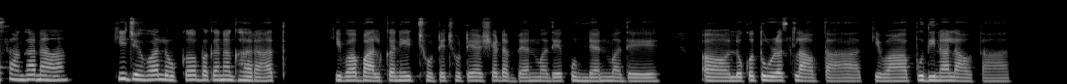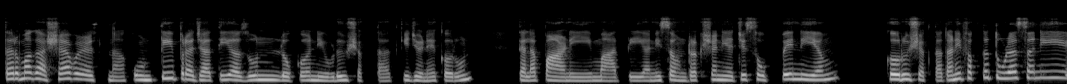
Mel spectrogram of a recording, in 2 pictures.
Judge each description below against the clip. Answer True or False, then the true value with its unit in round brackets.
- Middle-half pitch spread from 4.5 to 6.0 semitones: False (3.6 semitones)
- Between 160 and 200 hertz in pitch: True (190 Hz)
